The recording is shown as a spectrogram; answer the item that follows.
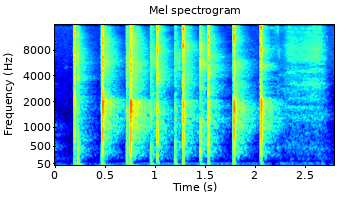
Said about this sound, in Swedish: Och dagens, dagens applåd då? Dagens applåd.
